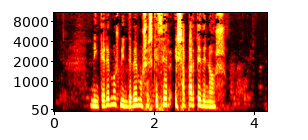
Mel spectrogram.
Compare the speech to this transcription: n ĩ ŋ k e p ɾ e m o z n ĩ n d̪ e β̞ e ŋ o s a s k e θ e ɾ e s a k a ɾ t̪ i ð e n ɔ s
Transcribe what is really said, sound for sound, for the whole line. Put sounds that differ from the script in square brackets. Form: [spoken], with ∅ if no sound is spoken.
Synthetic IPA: n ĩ ŋ k e [∅] ɾ e m o z n ĩ n d̪ e β̞ e [m] o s [e] s k e θ e ɾ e s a [p] a ɾ t̪ [e] ð e n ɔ s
